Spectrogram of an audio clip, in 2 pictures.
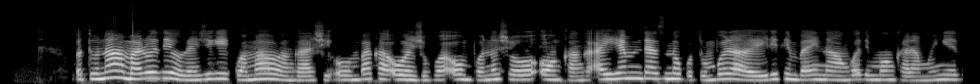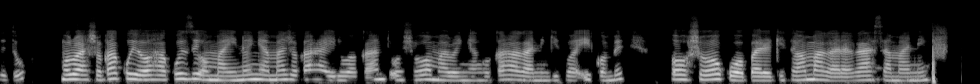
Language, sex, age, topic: Oshiwambo, female, 18-24, agriculture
